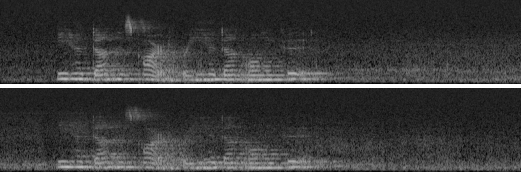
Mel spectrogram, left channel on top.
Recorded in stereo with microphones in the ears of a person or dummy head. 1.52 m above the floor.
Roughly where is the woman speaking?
Left.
